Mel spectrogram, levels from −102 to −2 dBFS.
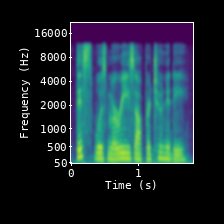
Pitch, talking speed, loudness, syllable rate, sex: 160 Hz, 130 wpm, -16 LUFS, 5.5 syllables/s, female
